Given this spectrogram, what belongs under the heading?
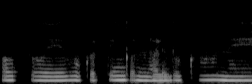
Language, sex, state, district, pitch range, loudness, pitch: Rajasthani, female, Rajasthan, Nagaur, 185-195 Hz, -32 LUFS, 190 Hz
